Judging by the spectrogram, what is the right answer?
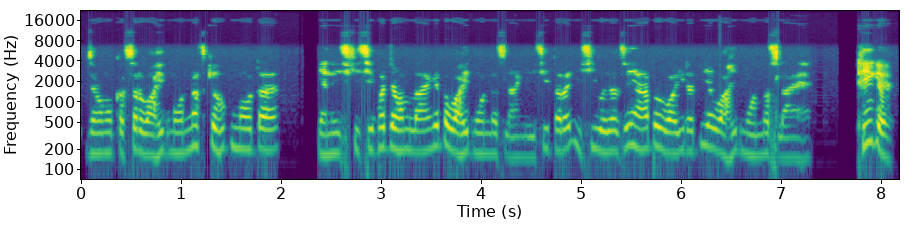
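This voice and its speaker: A man's voice: sits high, dry recording, muffled recording. A man with a delivery teaching Arabic grammar, who keeps asking questions and answering them himself. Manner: repeats terms, asks and answers own questions. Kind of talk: explaining grammar lesson.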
